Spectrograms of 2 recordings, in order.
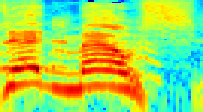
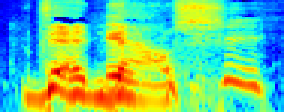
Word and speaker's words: deadmau5: It's Dead Mouse, man. Dead Mouse. – Oh, man. – All right, hold on a second. It's spelled DEADMAU5. That's Dead Mouse? – Yeah. It's just creative.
